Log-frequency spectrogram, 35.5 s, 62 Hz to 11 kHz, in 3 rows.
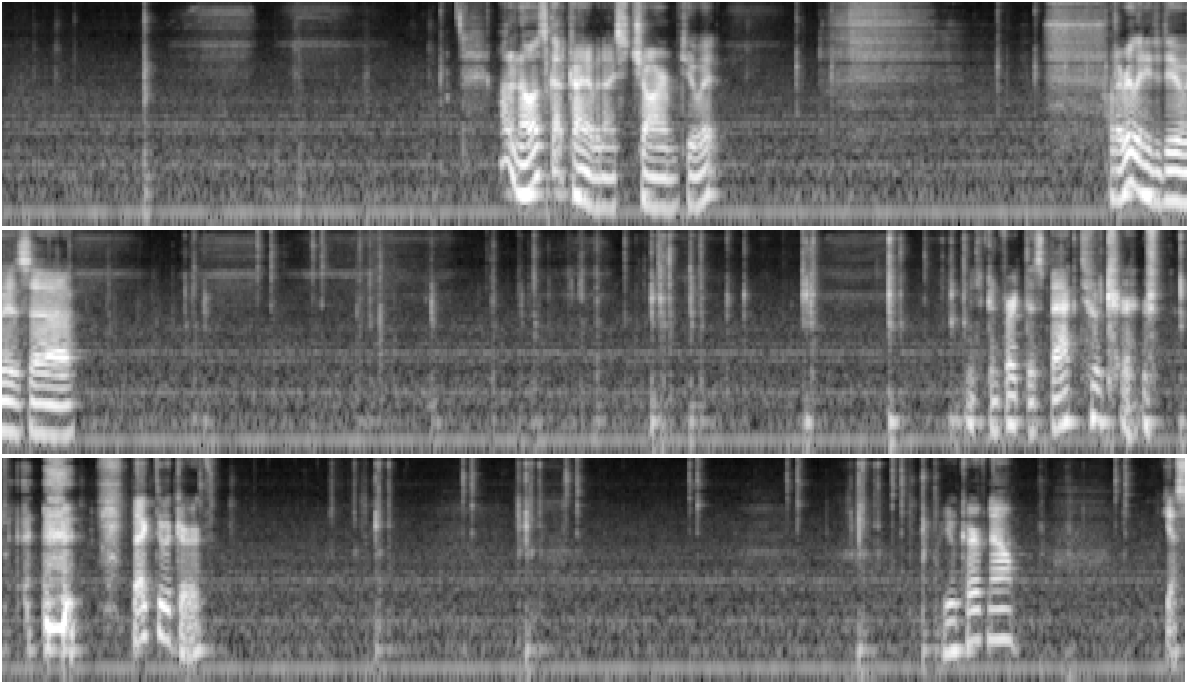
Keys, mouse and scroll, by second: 1.4 Tab, 3.6-4.0 scroll up 3, 4.0-4.3 scroll down 4, 4.3 middle click, 5.1-5.5 scroll down 1, 5.5-9.9 shift+middle drag, 9.9-10.3 scroll down 1, 10.3 middle click, 11.1 Tab, 11.5-12.3 scroll up 2, 12.3 middle click, 12.9-13.6 scroll up 1, 14.3 alt+right click, 17.5 ctrl+i, 19.0 middle click, 19.3-19.8 scroll down 4, 19.8 KP_1, 20.6 KP_1, 21.3 KP_3, 21.8-22.3 scroll up 2, 22.3 Tab, 22.8 e, 23.6 w, 26.3-27.3 scroll down 2, 27.3 g, 28.8 g, 30.5 click, 31.5 click, 32.1 g, 32.9 Tab, 33.7-34.8 scroll up 11, 34.8 right click, 35.3-35.5 scroll down 1.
